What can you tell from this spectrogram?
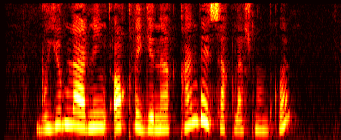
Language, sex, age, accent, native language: Uzbek, female, 18-24, Toshkent viloyati, Uzbek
